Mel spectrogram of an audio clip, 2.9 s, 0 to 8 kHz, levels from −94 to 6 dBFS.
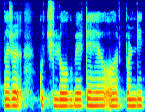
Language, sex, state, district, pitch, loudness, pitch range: Hindi, female, Himachal Pradesh, Shimla, 180 Hz, -15 LUFS, 175-180 Hz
